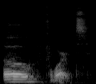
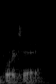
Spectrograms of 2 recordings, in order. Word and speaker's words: Eau Forte: And you can just pronounce it Eau Forte. Okay. And you can take that to the bank. You do not pronounce it Forte. It's not Forte. Please stop saying Forte.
